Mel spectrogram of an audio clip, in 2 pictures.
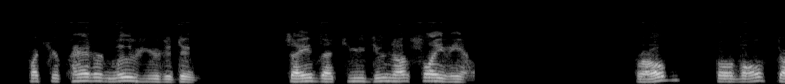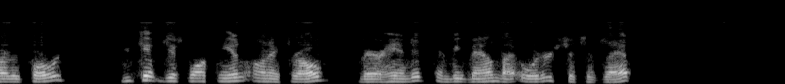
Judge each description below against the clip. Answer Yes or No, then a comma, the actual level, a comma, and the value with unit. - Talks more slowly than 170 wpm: Yes, average, 140 wpm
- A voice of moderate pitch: Yes, medium, 145 Hz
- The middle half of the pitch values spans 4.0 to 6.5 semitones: No, average, 3.0 semitones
